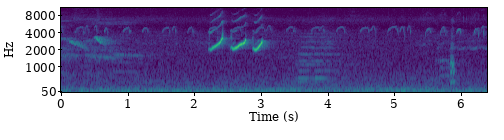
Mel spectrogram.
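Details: On its first outing as a decoy in a small singing contest, a hwamei gives three loud downslurred whistles in a row amid a background of rapid, faint hooked notes and a few buzzy tones.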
